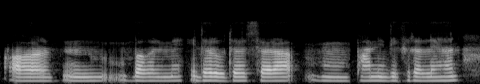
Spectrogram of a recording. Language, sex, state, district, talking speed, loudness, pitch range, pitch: Maithili, female, Bihar, Samastipur, 135 wpm, -20 LUFS, 175-180 Hz, 175 Hz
